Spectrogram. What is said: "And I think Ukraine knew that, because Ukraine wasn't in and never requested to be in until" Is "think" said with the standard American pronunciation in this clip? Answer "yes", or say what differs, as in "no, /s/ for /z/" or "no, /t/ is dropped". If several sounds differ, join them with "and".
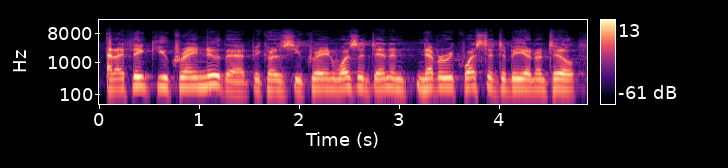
yes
